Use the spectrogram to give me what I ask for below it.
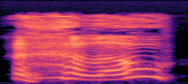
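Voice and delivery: loud high call into the dark; shouting. Acted. Prisoner calling down the corridor, shouting. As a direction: call out for anyone. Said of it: "Eustace shouted".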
